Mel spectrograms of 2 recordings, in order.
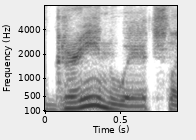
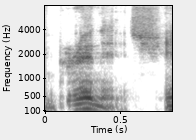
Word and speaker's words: Greenwich: Oh, yeah, because it's Greenwich, like a sandwich, but you say Greenwich. – In England, it's pronounced Greenwich, yeah.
